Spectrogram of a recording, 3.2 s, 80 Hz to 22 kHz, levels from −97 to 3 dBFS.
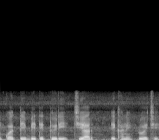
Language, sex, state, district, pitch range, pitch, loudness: Bengali, male, West Bengal, Cooch Behar, 125-145 Hz, 130 Hz, -20 LUFS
